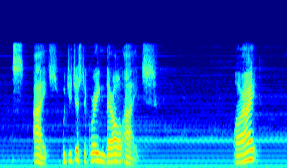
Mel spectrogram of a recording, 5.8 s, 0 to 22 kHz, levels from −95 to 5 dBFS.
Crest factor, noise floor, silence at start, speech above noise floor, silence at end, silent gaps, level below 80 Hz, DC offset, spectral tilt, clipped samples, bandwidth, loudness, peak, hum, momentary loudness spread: 22 dB; -54 dBFS; 0.25 s; 25 dB; 0.6 s; none; -56 dBFS; under 0.1%; -5.5 dB/octave; under 0.1%; 8 kHz; -30 LUFS; -10 dBFS; 60 Hz at -50 dBFS; 14 LU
